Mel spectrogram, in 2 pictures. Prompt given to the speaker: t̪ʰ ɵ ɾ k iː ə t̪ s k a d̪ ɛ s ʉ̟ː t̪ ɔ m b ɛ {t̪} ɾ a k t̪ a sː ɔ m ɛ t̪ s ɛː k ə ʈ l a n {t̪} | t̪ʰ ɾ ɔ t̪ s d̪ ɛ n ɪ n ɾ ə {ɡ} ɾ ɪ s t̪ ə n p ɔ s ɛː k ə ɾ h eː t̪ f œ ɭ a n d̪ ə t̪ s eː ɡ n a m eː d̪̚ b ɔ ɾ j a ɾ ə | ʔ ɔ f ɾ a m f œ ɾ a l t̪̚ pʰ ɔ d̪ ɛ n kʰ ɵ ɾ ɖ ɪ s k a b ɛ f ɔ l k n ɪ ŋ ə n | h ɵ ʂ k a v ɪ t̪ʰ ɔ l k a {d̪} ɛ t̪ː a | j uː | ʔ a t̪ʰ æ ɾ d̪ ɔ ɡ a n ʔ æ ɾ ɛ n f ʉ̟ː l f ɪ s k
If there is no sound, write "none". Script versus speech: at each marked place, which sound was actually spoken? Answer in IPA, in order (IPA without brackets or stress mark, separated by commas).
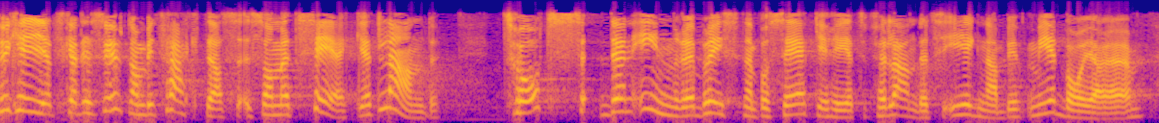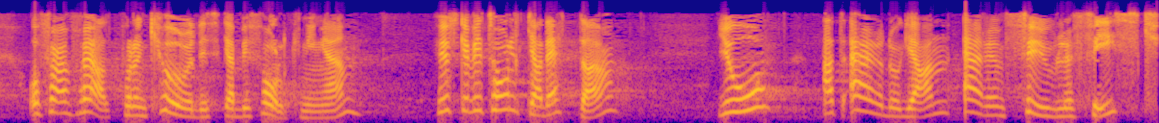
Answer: t̪ʰ, d̪, b, d̪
